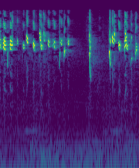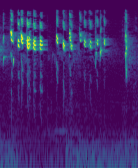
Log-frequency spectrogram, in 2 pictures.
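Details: European goldfinch song used to excite other goldfinches: rapid, tinkling high twitters and buzzy trills in dense bursts, broken by short pauses and sharp clicks, with a faint low hum underneath.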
